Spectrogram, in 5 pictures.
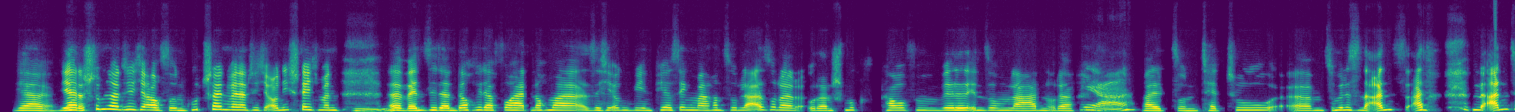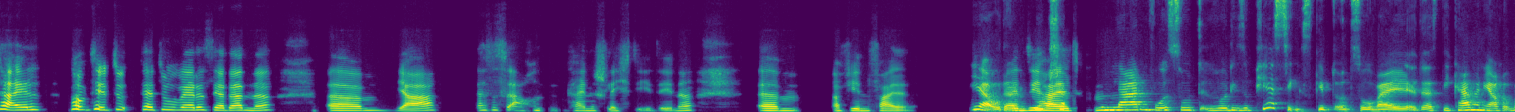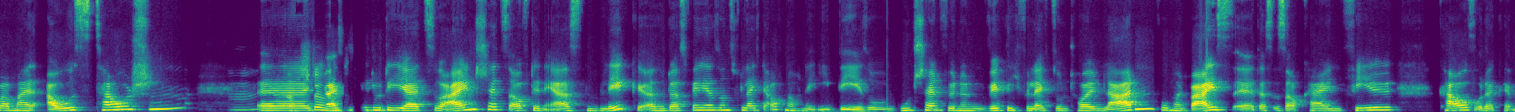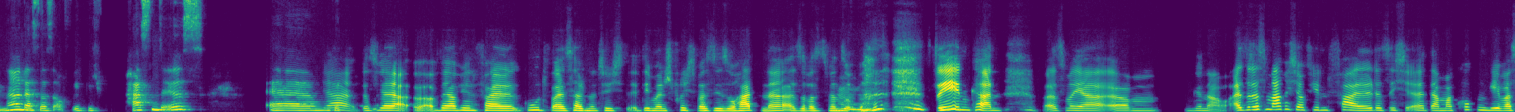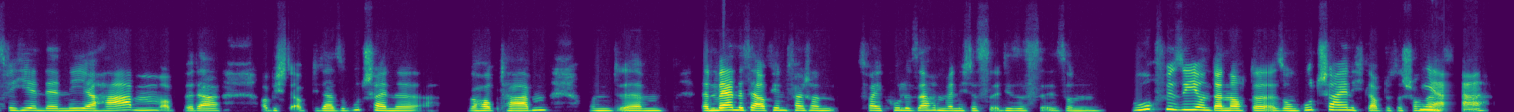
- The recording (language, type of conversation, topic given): German, advice, Welche Geschenkideen gibt es, wenn mir für meine Freundin nichts einfällt?
- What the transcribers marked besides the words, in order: giggle; put-on voice: "Gutscheinladen"; put-on voice: "Piercings"; other noise; laughing while speaking: "sehen kann"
